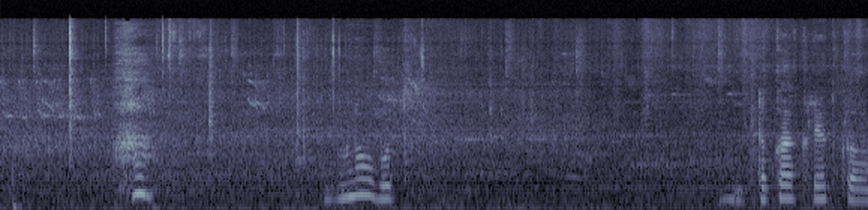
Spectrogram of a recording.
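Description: A parrot calls out nearby in short, squawking whistles.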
